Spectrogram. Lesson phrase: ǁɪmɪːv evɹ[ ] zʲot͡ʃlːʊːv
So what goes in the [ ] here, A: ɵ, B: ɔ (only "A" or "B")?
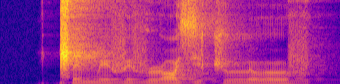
B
